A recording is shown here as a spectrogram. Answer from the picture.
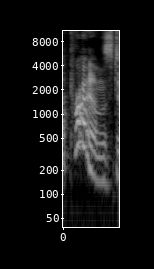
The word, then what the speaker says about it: prion: Well, we talked about this earlier, and the audience was like, it's pronounced prion. And I was like, damn, never heard it out loud before.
